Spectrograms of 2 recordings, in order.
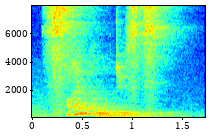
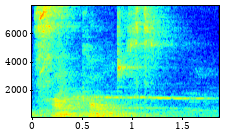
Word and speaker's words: psychologists: Psychologists, you got two silent letters, P in the beginning and the H after the C. Psychologists.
